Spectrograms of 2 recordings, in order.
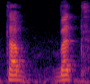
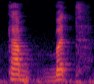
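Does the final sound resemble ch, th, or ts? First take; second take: th; th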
